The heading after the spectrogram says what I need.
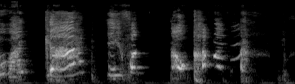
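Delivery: very high, loud, shrieking scream. Retelling own reaction while watching a show: imitating own screaming. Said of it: "I'm just screaming".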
